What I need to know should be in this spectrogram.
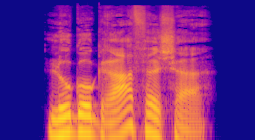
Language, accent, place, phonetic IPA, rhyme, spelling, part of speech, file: German, Germany, Berlin, [loɡoˈɡʁaːfɪʃɐ], -aːfɪʃɐ, logographischer, adjective, De-logographischer.ogg
- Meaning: inflection of logographisch: 1. strong/mixed nominative masculine singular 2. strong genitive/dative feminine singular 3. strong genitive plural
